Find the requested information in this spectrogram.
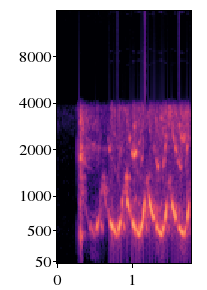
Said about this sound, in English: Get this megaphone and use the siren.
